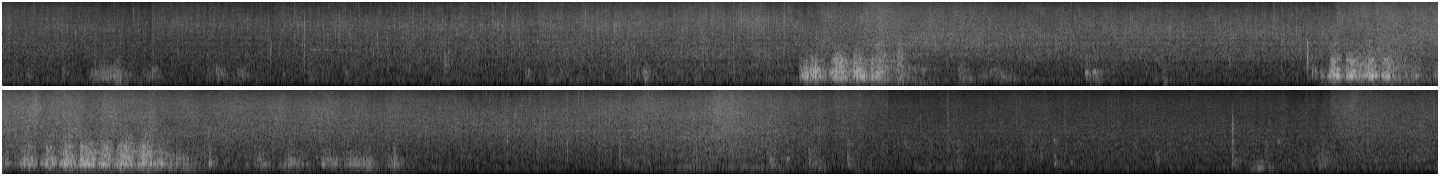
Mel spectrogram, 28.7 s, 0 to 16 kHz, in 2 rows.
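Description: Food frying with a steady sizzle, with two louder stretches of stirring in the pan, about 8 seconds in and from about 13 to 16 seconds. The sizzle dies down somewhat a few seconds before the end.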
